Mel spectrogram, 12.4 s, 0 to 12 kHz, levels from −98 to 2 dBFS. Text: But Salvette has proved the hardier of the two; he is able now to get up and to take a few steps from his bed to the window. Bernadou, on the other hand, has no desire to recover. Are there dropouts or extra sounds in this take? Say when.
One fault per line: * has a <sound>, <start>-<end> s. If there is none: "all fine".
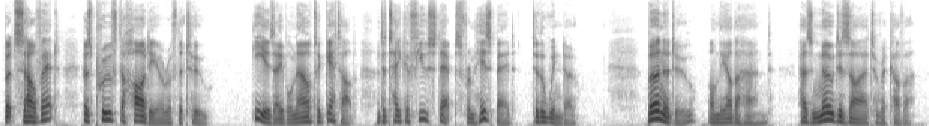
all fine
